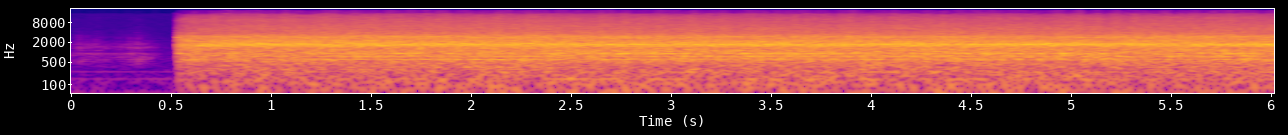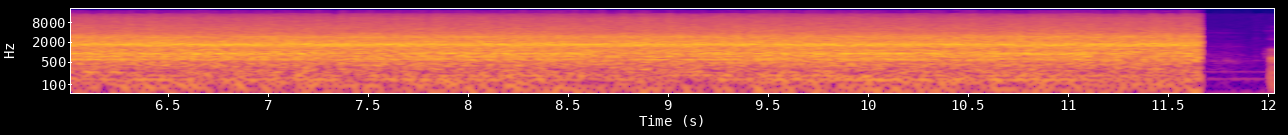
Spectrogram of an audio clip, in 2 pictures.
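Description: A jigsaw cuts along a scribed template line with a continuous, loud, even buzzing that starts abruptly and stops abruptly near the end, with no voices.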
